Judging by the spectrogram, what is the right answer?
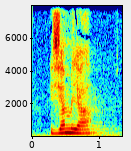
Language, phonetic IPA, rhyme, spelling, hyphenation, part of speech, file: Belarusian, [zʲamˈlʲa], -a, зямля, зям‧ля, noun, Be-зямля.ogg
- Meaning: 1. land (as opposed to water) 2. soil (the upper layer of the crust of our planet) 3. ground (the surface, the plane on which we stand, on which we move) 4. country, land, state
